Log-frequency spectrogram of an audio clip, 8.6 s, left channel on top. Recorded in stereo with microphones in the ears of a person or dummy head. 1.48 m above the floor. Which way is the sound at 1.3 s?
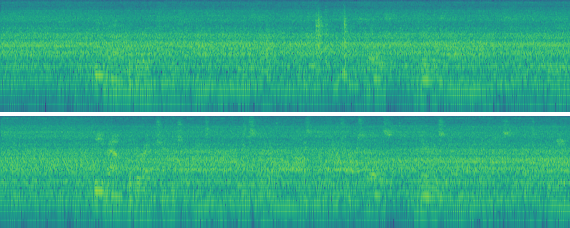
55° right (ahead or behind).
